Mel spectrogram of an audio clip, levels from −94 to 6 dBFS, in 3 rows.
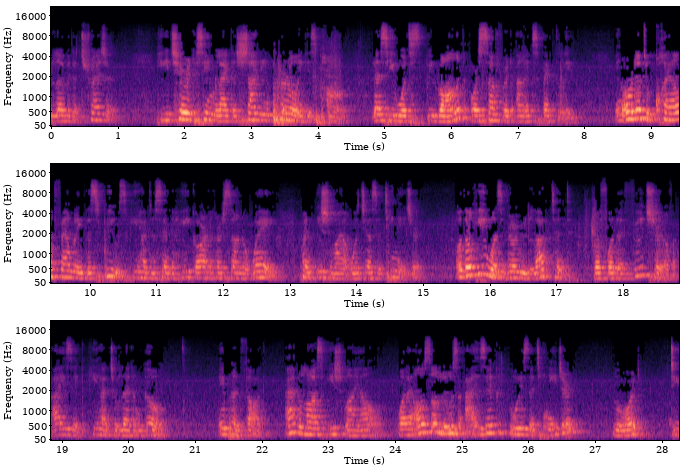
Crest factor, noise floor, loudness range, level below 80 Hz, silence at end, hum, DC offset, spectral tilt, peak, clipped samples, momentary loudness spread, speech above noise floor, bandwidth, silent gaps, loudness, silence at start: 22 dB; -50 dBFS; 7 LU; -72 dBFS; 0 s; none; under 0.1%; -6 dB/octave; -2 dBFS; under 0.1%; 15 LU; 28 dB; 12.5 kHz; none; -23 LUFS; 0 s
